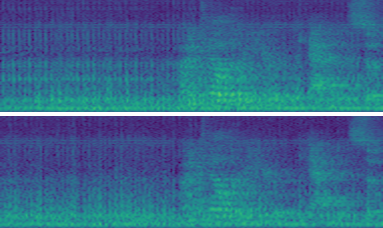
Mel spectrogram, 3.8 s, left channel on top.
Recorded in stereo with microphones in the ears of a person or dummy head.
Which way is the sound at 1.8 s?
40° left (ahead or behind).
